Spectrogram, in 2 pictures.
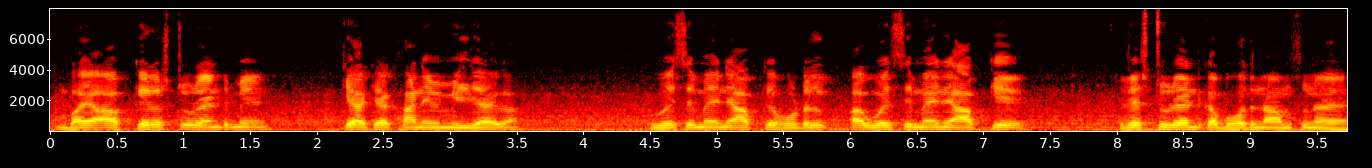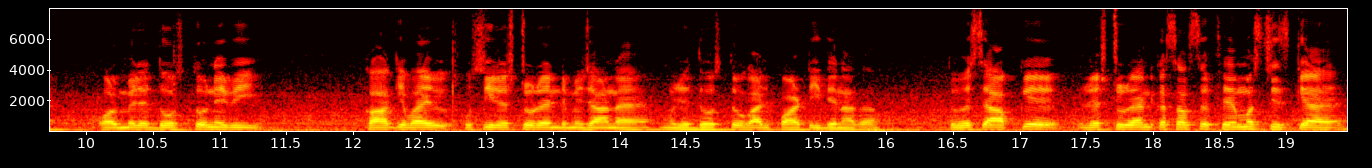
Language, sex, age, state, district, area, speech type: Urdu, male, 30-45, Delhi, Central Delhi, urban, spontaneous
